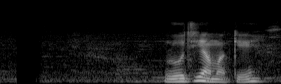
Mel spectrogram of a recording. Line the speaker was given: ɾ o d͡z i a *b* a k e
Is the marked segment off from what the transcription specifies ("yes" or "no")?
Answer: yes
